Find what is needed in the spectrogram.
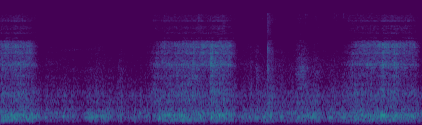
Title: Snoring queen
